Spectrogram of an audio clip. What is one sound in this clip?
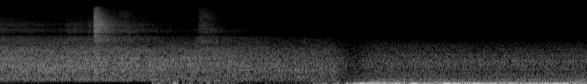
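A bus rolls by with a low engine rumble.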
